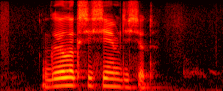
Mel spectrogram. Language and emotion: Russian, neutral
